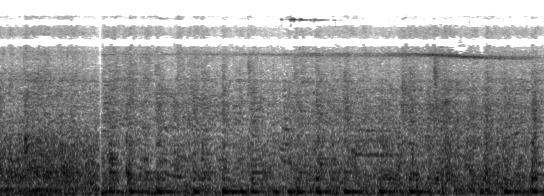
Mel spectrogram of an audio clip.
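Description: A motor rickshaw engine putters nearby.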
